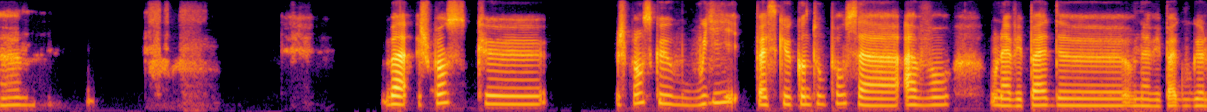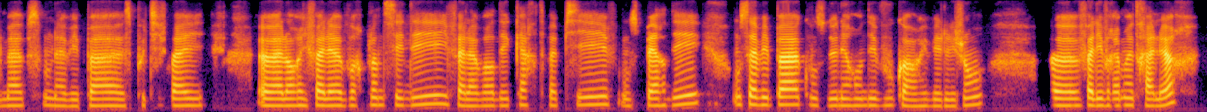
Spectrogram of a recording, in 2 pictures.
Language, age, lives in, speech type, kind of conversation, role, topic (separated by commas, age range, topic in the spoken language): French, 25-29, France, conversation, unstructured, none, Qu’est-ce qui te frustre le plus avec la technologie au quotidien ?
